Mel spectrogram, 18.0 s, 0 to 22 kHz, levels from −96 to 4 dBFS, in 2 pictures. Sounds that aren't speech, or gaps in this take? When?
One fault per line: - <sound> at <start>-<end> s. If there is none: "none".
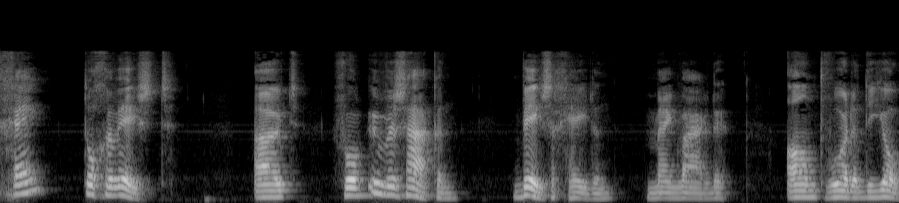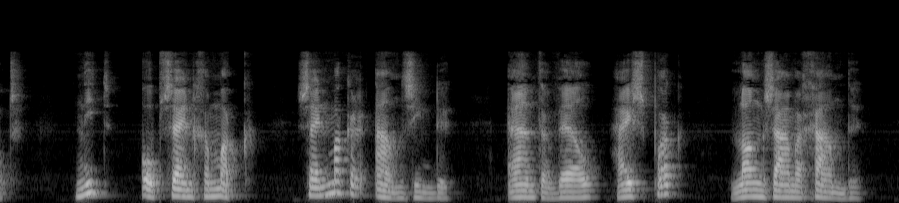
none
